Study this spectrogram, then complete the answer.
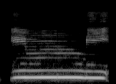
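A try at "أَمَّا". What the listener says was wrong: এই যে ফাথা আছে তো, তাহলে ফাথা থাকলে হবে আ, সবগুলোতেই আ আ আ।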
